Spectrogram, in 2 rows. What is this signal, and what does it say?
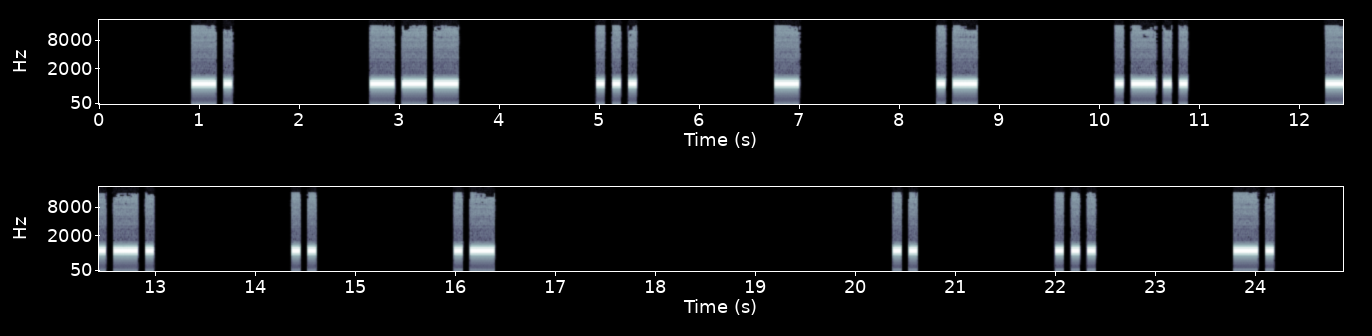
Morse code, heard as a keyed tone, about 15 wpm, spaced as for 5 wpm, 1000 Hz. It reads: NOSTALGIA ISN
